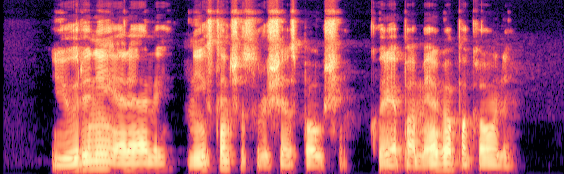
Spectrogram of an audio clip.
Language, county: Lithuanian, Klaipėda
